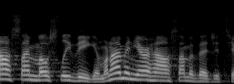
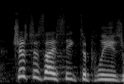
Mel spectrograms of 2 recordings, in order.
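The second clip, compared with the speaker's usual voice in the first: higher, eager Just as I seek to please; more enthusiasm; 7 semitones higher than usual. Shown as a demonstration. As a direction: pump up the crowd. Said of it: "you didn't say that with enough enthusiasm".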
